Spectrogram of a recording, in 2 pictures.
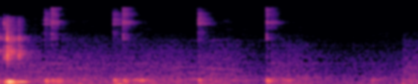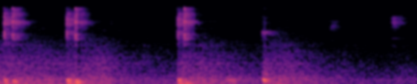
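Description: Computer mouse clicking: scattered single clicks, roughly one every half second to one second, stopping about seven seconds in.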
